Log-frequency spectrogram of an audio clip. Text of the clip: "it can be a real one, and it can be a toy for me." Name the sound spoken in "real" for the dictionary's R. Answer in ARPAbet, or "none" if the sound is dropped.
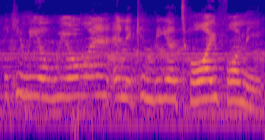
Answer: W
